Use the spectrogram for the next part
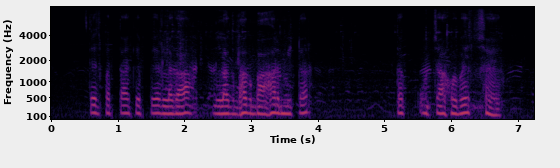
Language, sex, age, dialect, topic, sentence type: Magahi, male, 56-60, Western, agriculture, statement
